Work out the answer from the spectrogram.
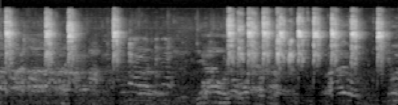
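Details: Java sparrow chicks, several kept as pets on their fourth day in a new home, being hand-fed. They give bursts of sharp, high, buzzy chirps, with a quiet gap before a faster run of chirps. A person talks softly underneath.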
